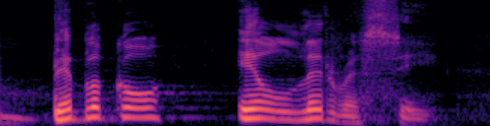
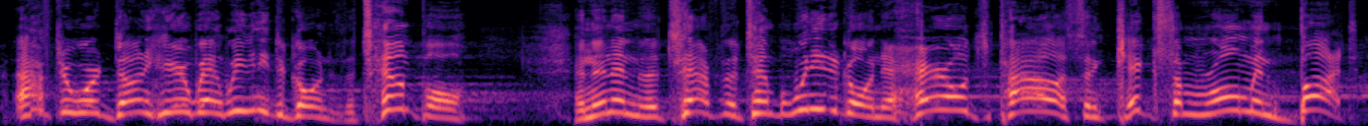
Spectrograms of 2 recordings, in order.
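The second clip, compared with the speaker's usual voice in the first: high, raised, pushy excitement; eager Peter; 5 semitones higher, 7 dB louder than usual. Acted. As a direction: urge Jesus on like a fired-up follower. Preacher voices eager Peter.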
